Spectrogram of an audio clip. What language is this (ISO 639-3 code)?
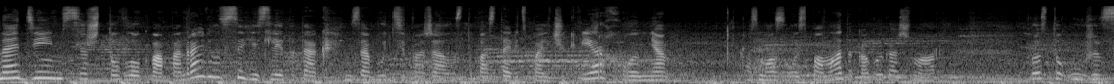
rus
